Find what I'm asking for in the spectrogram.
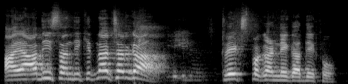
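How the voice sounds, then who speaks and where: A man's voice: very high voice, animated, moderate pace, sharp tone. A man teaching grammar in a classroom-style lecture, explaining step by step and constantly asking the students questions.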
